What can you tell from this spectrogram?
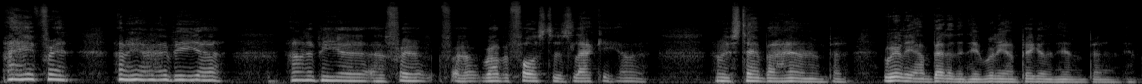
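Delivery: a hint of Seagal, half-mocking; Steven Seagal impression. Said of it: "I'll do Seagal".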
